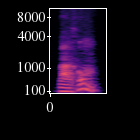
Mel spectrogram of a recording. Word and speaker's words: warum: Don't be lazy with a W sound. In German, it's a V. Yeah, I know it can be easy to just ignore that, but just don't, because it sounds very weird when you pronounce it as wa.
